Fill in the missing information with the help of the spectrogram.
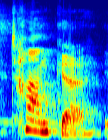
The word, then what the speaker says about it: Thangka: Yeah, that's good to have that hesitancy because people do often mispronounce it because it's a particular transliteration system. But it's Thangka. It's usually spelled T-H-A-N-G-K-A.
